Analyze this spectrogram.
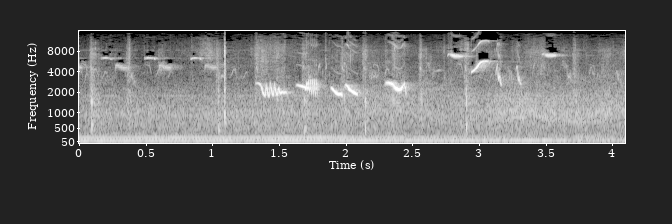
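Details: A Eurasian blackbird in Salzwedel, 2013, sings a brief phrase of mellow, fluty slurred notes ending in a high, squeaky twitter, over a faint low hum.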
